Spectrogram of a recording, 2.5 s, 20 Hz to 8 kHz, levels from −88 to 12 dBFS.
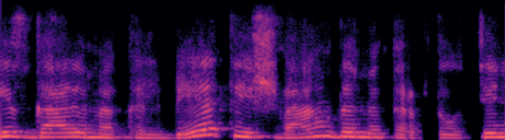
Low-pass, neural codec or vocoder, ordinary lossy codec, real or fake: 7.2 kHz; none; Opus, 24 kbps; real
